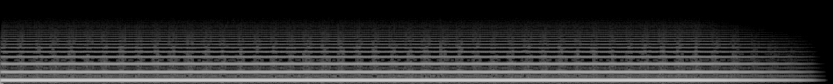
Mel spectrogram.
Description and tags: Fantasy G Low Long
Part of my sampled Casio VL-Tone VL-1 collectionfantasy preset in low G long hold. Classic electronica of the Human League 'Dare' era
casio, human, synth, vintage, vl-1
